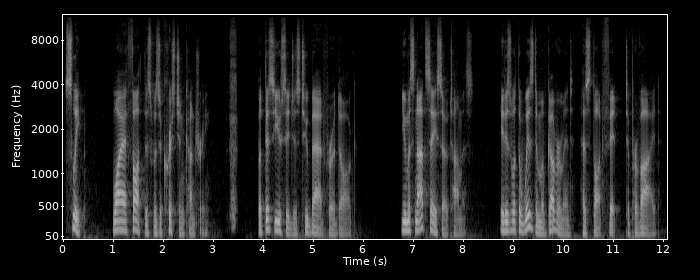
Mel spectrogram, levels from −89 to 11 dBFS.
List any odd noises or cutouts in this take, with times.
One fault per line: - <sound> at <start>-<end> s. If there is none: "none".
- sniff at 3.3-3.5 s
